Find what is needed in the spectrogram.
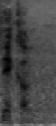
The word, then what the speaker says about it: Nikon: Uh, in the US, uh, our US team definitely say Nikon, but in Europe, and in fact in Japan, where I believe the correct pronunciation must be more readily felt, it's Nikon.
